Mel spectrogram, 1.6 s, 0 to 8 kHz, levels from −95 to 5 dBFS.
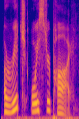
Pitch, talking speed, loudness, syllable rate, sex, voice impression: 190 Hz, 150 wpm, -17 LUFS, 4.2 syllables/s, female, very feminine, adult-like, thin, tensed, slightly powerful, bright, hard, clear, fluent, slightly raspy, slightly cute, intellectual, very refreshing, sincere, calm, friendly, reassuring, unique, slightly elegant, wild, slightly sweet, lively, strict, slightly intense, sharp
